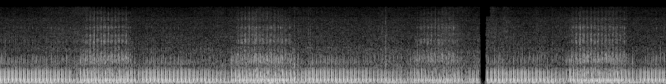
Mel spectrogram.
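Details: A single cat purring continuously and steadily. Dense, vibrating purr that swells and eases with each breath about every second and a half, with a brief dropout near the end.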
